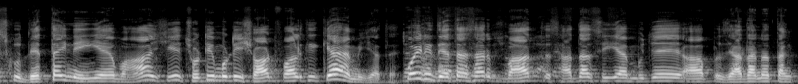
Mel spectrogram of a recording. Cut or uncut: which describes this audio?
uncut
